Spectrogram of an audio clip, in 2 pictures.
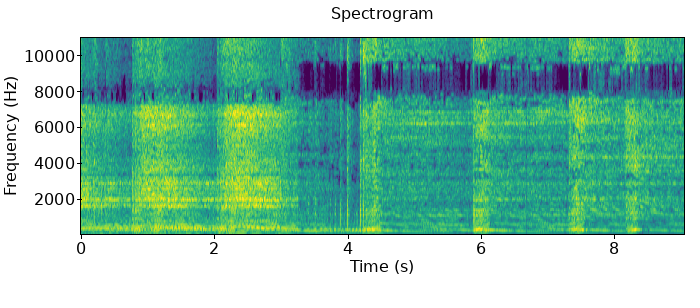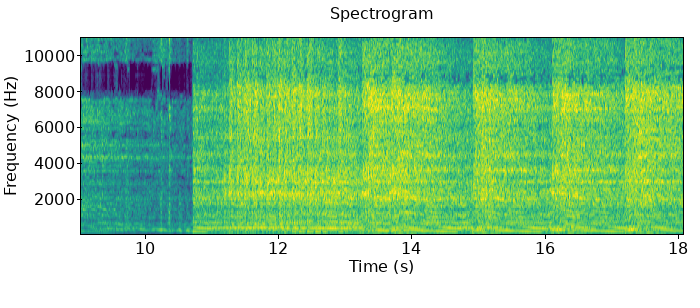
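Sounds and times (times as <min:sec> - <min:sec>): motorcycle engine revving: 0:00.0 - 0:18.0.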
